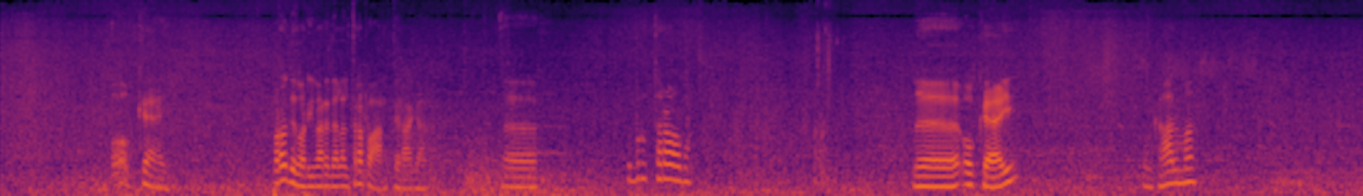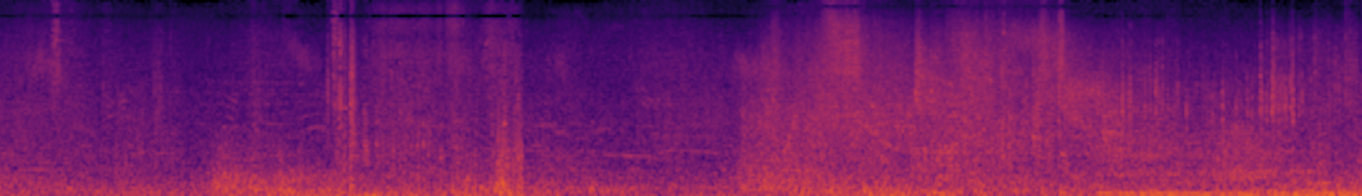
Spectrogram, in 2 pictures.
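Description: Strong wind howls over a rough, stormy sea.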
